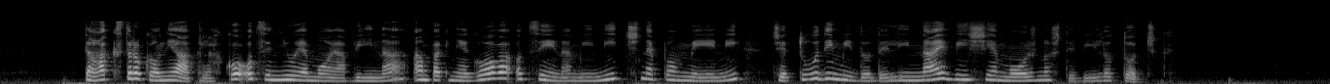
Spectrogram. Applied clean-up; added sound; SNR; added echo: none; none; none; none.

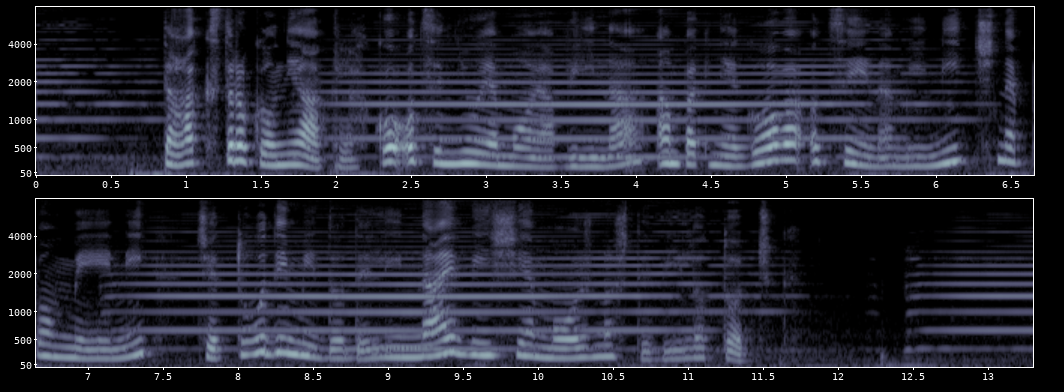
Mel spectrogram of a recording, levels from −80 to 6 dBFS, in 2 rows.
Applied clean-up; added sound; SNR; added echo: none; Bowed string instrument; 9 dB; none.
